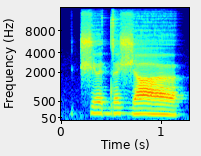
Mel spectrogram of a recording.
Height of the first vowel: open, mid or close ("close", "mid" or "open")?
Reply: mid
